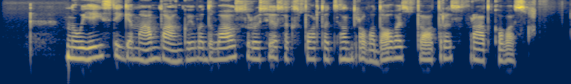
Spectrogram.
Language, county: Lithuanian, Kaunas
